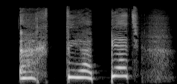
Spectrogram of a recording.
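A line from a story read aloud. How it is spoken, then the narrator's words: Shouted angrily. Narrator (Russian): закричала она с такой злостью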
